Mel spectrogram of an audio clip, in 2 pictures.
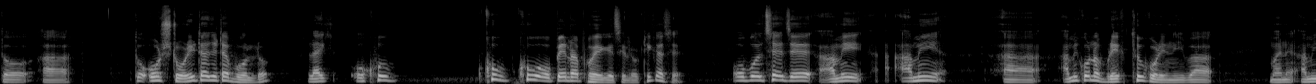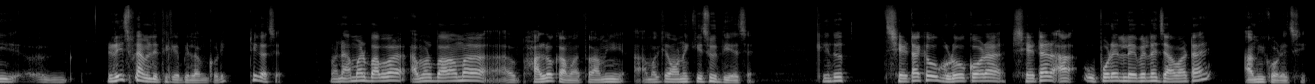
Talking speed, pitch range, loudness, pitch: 135 wpm, 115-175 Hz, -28 LUFS, 150 Hz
